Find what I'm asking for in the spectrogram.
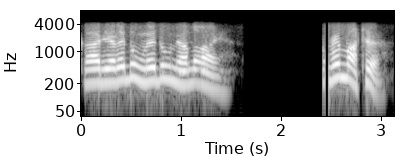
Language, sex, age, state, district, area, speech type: Bodo, male, 45-60, Assam, Chirang, rural, conversation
